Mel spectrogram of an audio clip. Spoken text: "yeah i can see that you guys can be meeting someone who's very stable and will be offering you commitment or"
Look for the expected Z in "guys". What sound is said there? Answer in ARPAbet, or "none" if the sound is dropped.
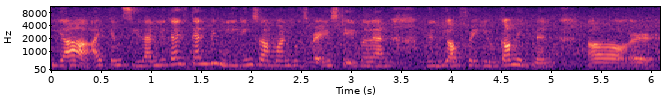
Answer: none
